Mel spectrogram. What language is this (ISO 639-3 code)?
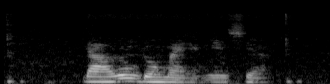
tha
